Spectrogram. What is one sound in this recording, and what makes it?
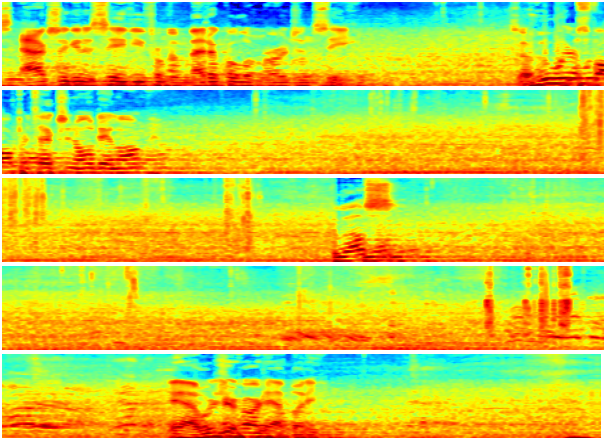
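A middle-aged man speaks calmly into a microphone over a loudspeaker outdoors.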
